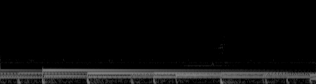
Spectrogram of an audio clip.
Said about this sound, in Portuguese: E agora, continue desta forma, oscilando de um lado para o outro no ritmo do tic-tac do relógio.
